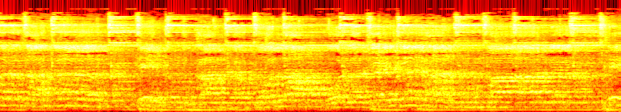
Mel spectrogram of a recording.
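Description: Several voices singing a Marathi devotional song together over keyboard accompaniment, with a steady jingling percussion beat a little under two strokes a second.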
